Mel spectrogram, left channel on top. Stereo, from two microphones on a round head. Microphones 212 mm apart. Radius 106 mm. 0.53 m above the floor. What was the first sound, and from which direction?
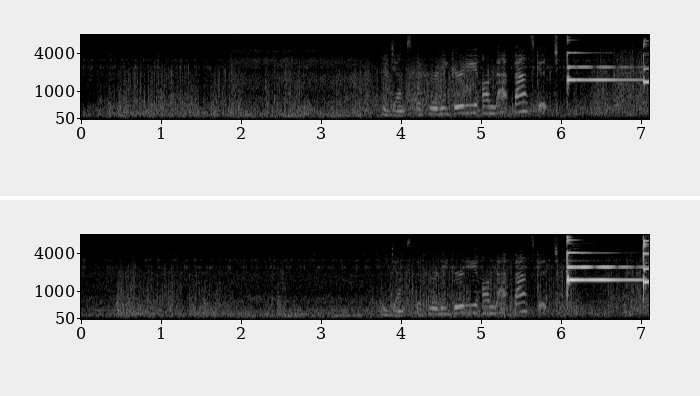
An explosion, 60° left (ahead or behind).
